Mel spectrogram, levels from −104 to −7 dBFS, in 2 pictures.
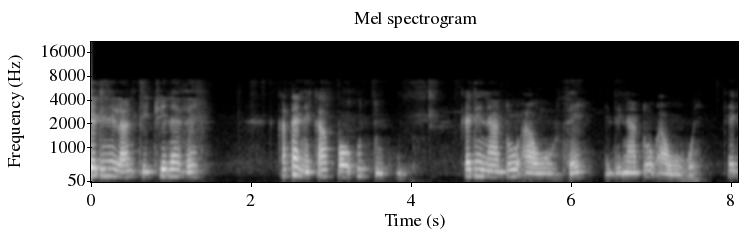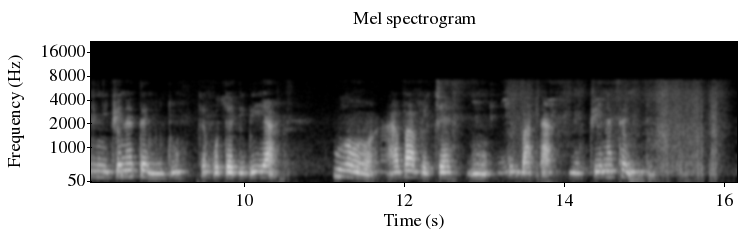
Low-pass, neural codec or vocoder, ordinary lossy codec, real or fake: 7.2 kHz; none; MP3, 48 kbps; real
